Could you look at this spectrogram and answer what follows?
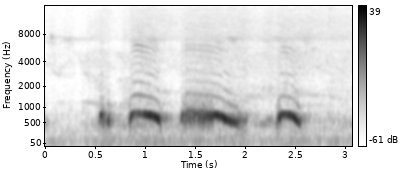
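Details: Spotted dove in full voice, calling as a lure to stir other spotted doves into calling: a low hollow cooing phrase of a short note, two drawn-out descending coos and a final short coo, all in about two seconds.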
